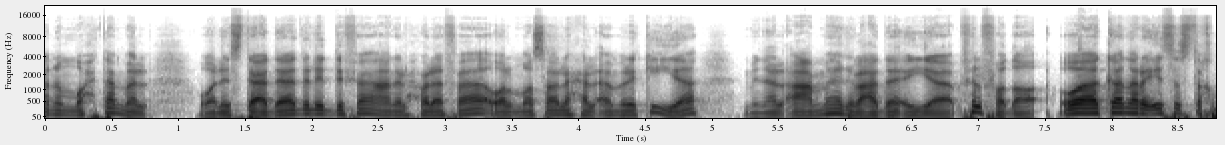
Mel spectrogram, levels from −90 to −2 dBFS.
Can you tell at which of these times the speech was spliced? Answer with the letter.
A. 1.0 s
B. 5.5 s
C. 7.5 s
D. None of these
C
